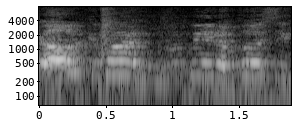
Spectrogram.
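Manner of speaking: loud, high jeering shout; mocking taunt. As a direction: friends jeering from the shore, shouting. Mocking friends on shore.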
